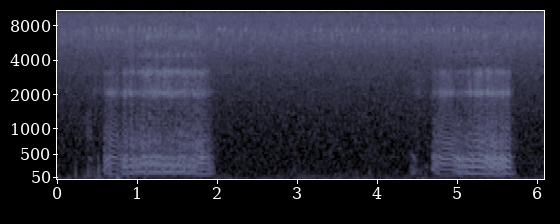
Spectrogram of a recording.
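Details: Old man snoring: two long, rattling, vibrating breath sounds separated by quiet pauses.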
